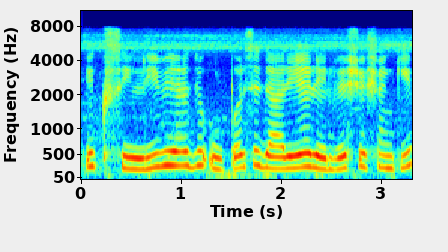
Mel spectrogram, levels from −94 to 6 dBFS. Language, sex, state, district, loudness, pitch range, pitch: Hindi, female, Odisha, Sambalpur, -14 LUFS, 225-265 Hz, 240 Hz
